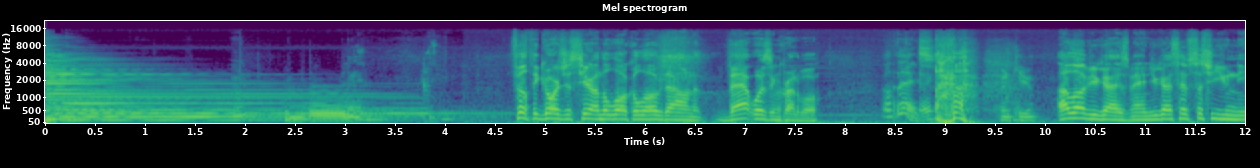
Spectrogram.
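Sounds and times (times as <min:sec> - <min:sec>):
guitar chord ringing out: 0:00.0 - 0:05.3.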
